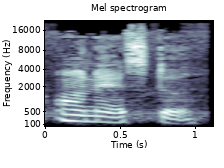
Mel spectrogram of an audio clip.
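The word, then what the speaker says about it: honesty: जीी courage to बी ऑनेस्ट it takes courage to बी ऑनेस्ट बट ऑनेस्टी एच ओ एन ई एस टी वाई T silent हो बट ऑनेस्टी मैक्स एम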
